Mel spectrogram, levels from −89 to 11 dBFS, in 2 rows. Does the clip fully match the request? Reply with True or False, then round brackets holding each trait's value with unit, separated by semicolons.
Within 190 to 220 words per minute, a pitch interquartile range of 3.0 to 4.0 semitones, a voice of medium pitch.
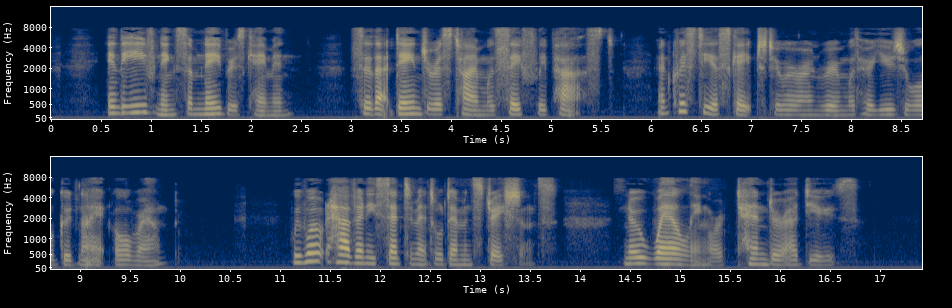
False (140 wpm; 3.5 semitones; 165 Hz)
